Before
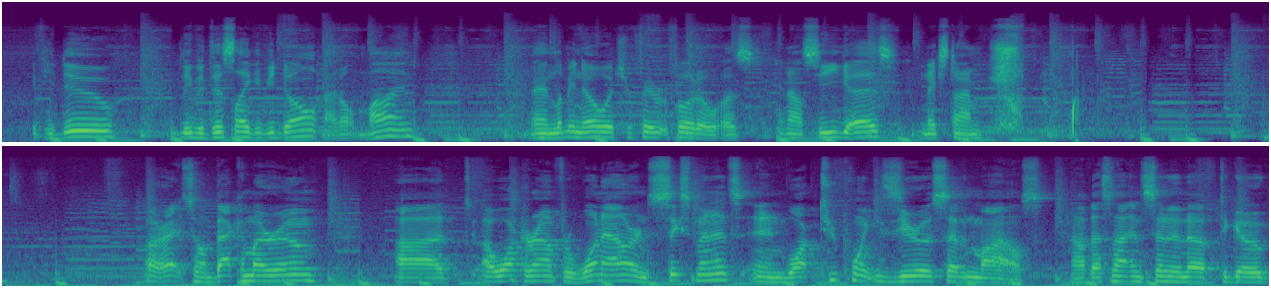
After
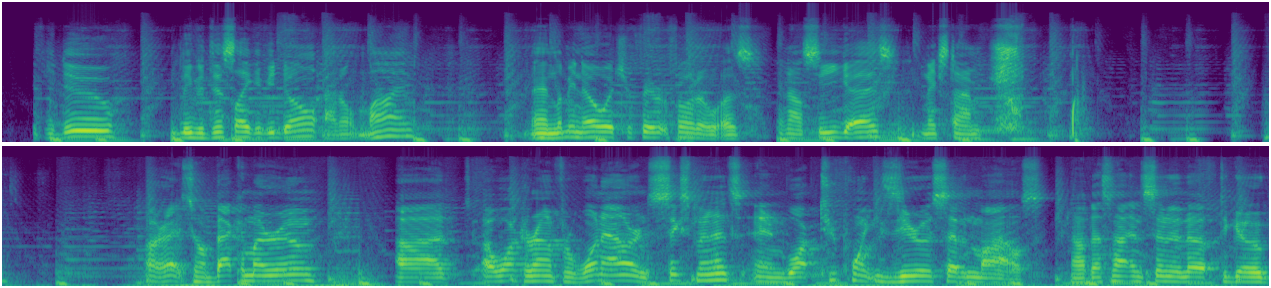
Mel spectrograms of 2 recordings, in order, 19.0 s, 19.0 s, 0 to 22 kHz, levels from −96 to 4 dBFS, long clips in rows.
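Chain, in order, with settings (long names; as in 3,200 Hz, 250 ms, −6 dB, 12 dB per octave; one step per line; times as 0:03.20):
phase shifter 0.74 Hz, delay 3.1 ms, feedback 37%
downward expander −33 dBFS
level +8 dB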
